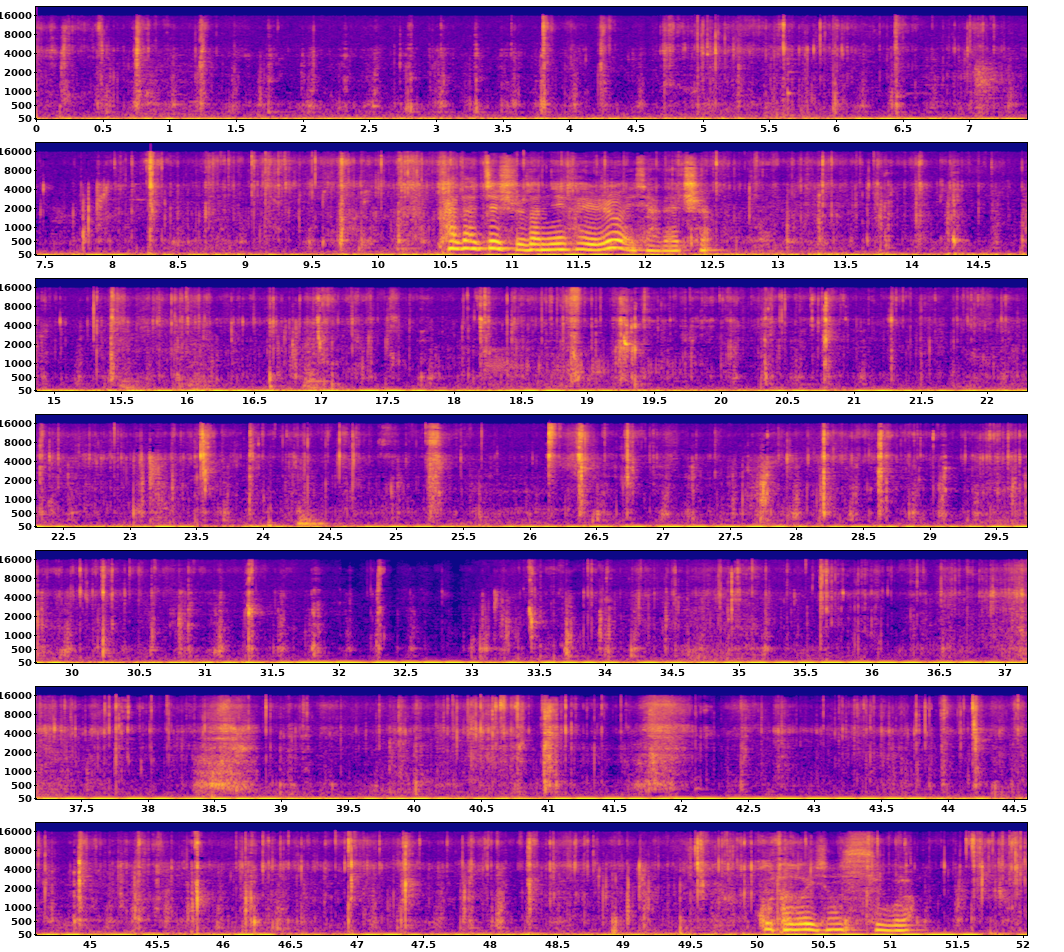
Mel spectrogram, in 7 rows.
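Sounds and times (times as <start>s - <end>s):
chewing and crunching food: 0.0s - 52.0s
plastic glove crinkling: 4.8s - 27.0s, 34.3s - 52.0s.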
